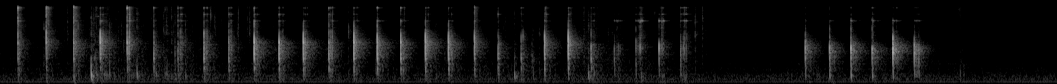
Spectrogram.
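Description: Rapid light taps of a hammerstone on the edge of a piece of Onondaga chert, about four a second for some seven seconds, then a short run of about six more. Each strike gives a sharp, ringing clink.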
